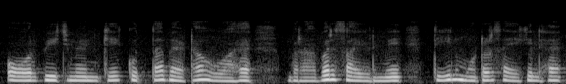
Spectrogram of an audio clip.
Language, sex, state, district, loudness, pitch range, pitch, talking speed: Hindi, female, Uttar Pradesh, Saharanpur, -18 LUFS, 175-195 Hz, 185 Hz, 150 wpm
